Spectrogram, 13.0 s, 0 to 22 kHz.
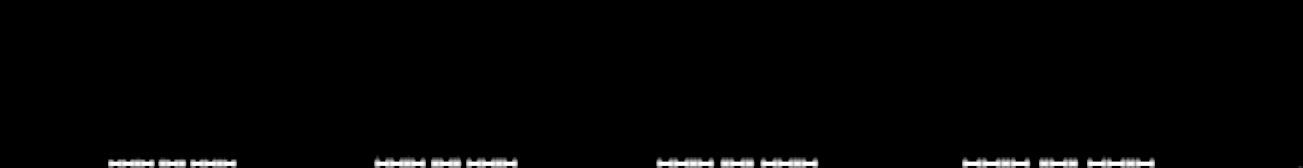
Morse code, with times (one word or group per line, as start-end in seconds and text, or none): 1.1-2.4 QRQ
3.8-5.2 QRQ
6.6-8.2 QRQ
9.7-11.6 QRQ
